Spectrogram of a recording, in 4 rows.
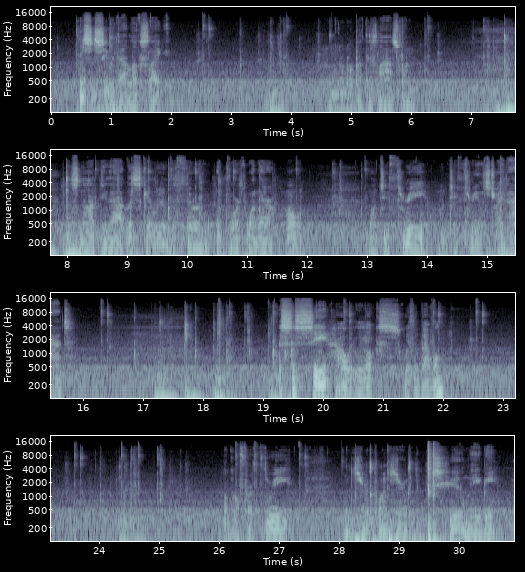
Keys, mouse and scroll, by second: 1.0 ctrl+e, 3.2-3.7 scroll down 3, 3.7 alt+a, 3.9 middle click, 6.0 scroll down 1, 6.3 middle click, 7.6 ctrl+z, 8.0 ctrl+z, 8.5 middle click, 9.3 shift+click, 9.7 middle click, 10.7 shift+click, 11.5-11.8 scroll up 2, 11.8 middle click, 13.0 middle click, 15.2 ctrl+e, 16.9 scroll down 2, 17.3 alt+a, 17.7 Tab, 17.9 scroll down 3, 18.3 alt+a, 18.4 middle click, 18.9 scroll down 2, 19.2 shift+middle click, 19.5 middle click, 20.4 click, 21.8 click, 22.6 click, 24.1-24.4 scroll up 3, 24.4 shift+middle click, 26.3 click, 26.6 click, 27.3 click.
